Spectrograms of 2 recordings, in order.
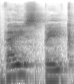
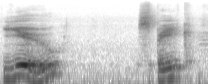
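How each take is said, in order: First: Said in the usual way. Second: "you" punched louder, then "speak" rising; stress on you. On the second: Shown as a demonstration. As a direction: hit the word "you" hard.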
